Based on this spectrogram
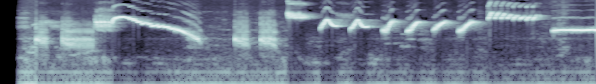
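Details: Asian pied starling (jalak suren) singing a lively full-repertoire gacor song, used to train other starlings: buzzy bursts, a long falling whistle, then a quick run of short rising whistled notes over a steady low hum.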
